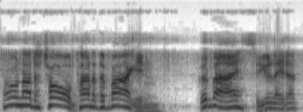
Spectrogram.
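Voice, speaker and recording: An actor playing a formal, secretive government agent in a 1940s radio drama, explaining things in a businesslike way. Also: male voice, high-pitched, big pitch swings, a little fast, heavy background noise. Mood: brisk, courteous. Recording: dull, muffled old radio recording.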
